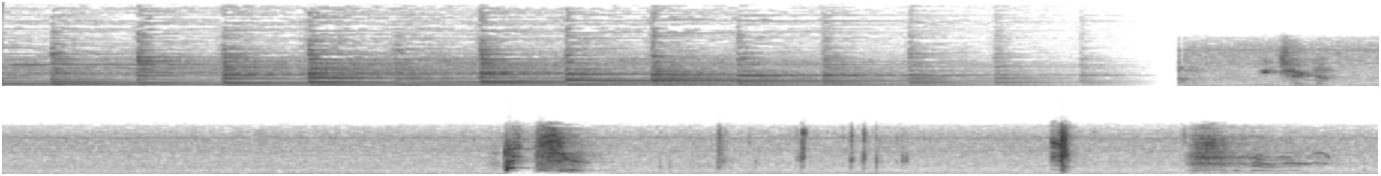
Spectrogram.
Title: Jupiter the cat, again, sneeze, he says bless you...,good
